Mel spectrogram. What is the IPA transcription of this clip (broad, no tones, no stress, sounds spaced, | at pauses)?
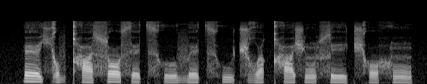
ɛ ç ɔ v qʰ a ɬ ɔ s ɛ t͡sʰ ʊ v ɛ t͡sʰ u t͡ʃ ʁʷ e qʰ a ʃ õ ɬ e t͡ʃʰ ɔ h õ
